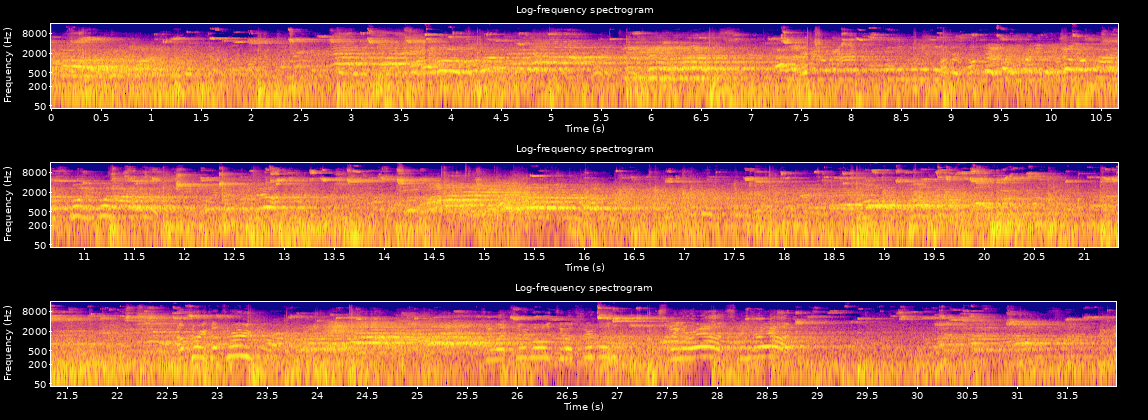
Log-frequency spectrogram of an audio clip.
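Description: Basketball being dribbled and bounced on a wooden gym floor during play, with repeated knocks echoing in a large hall. Players' and spectators' voices call out over it.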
